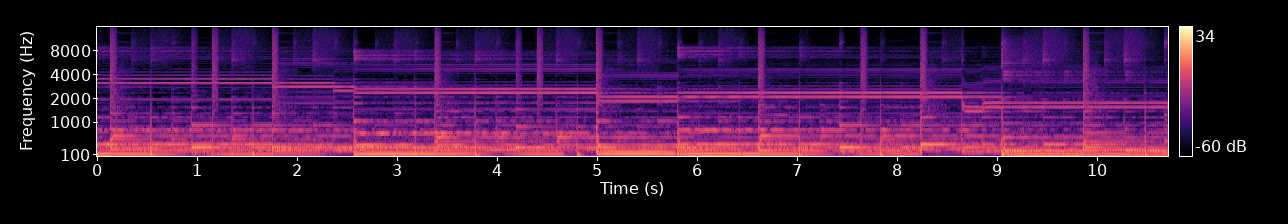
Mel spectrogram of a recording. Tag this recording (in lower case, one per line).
music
